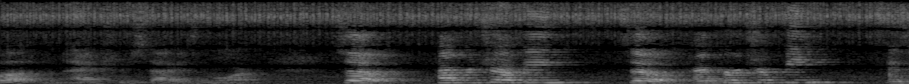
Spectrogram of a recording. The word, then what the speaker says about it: hypertrophy: So hypertrophy is how you're technically supposed to say it. So hypertrophy. Now it looks like hypertrophy. Please don't say it like that. So hypertrophy. So just make a note for that.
